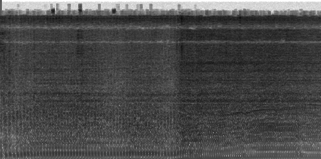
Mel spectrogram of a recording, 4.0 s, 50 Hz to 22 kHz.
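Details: Restored rusty 3.5 hp Briggs and Stratton single-cylinder flathead, first run after rebuild, throttle worked by an added cable: a fast, even putter that smooths as the revs rise slightly, with no misfires or knocks; normal running.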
